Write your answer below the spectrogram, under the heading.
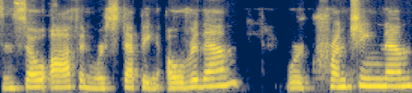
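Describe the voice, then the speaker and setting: Here is an ordinary speaking voice from a woman at a moderate pace with ordinary pitch variation. The recording is very clean, with a silent background. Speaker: business coach speaker. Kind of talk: motivational talk.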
